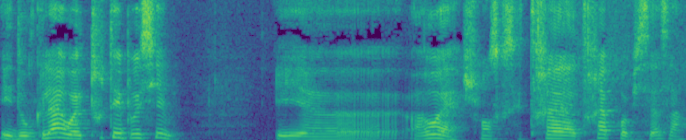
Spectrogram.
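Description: Using vocal fry and big swings in loudness, a woman speaks at a fairly slow pace and medium pitch with ordinary pitch variation. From Paris region, France. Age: 30s. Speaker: business coach and improv actress. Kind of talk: casual interview chat.

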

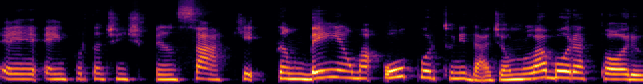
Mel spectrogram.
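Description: Here is an ordinary speaking voice: a woman at a fairly high pitch with ordinary pitch variation and a moderate pace. The recording is very clean, with a silent background. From Brazil, São Paulo state. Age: 30s. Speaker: clinical psychologist. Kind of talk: casual chat.

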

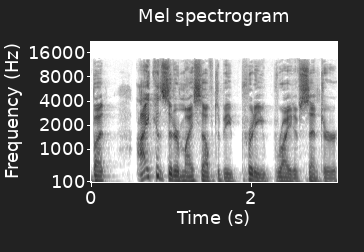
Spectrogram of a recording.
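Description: Against a quiet background, a man with a medium-pitched voice and a bright, sharp tone talks at a moderate pace with ordinary pitch variation. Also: dry, close sound with no echo. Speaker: podcast host. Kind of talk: interview.

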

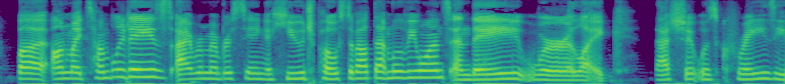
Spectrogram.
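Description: A woman in a normal speaking voice, medium pitch, moderate pace and fairly even intonation, on a very clean recording with a silent background. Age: 20s. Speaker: podcast guest. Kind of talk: casual chat.

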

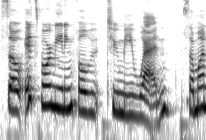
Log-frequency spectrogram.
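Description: In a very clean recording with a silent background, a woman uses an ordinary speaking voice at a fairly slow pace with ordinary pitch variation. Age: 20s. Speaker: podcast co-host, clerical support worker. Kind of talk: casual chat.

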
